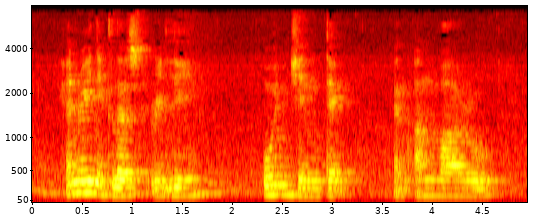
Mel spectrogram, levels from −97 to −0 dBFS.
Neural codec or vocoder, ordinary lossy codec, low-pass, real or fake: none; MP3, 32 kbps; 7.2 kHz; real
